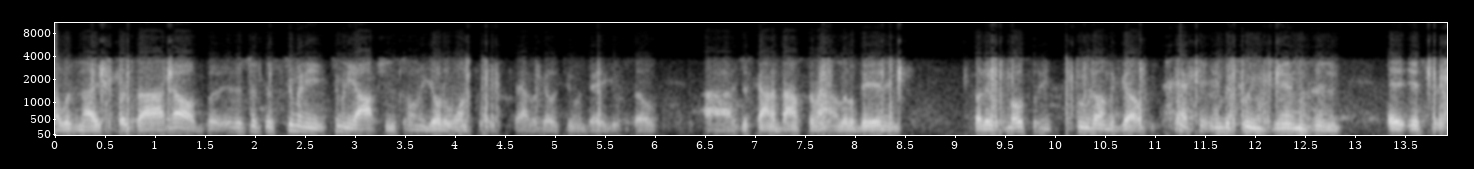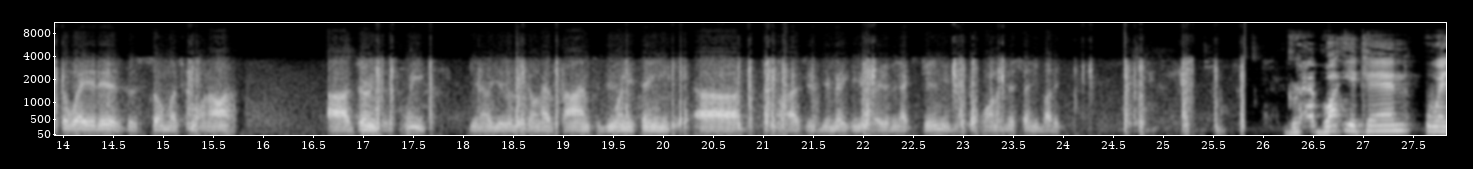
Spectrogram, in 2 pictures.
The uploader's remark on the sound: waits for a flight at the airport in Las Vegas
